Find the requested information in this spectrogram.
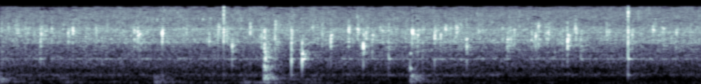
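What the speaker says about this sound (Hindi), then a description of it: "अब हम इसमें शामिल करेंगे अदरक लहसुन का पेस्ट।" Ginger garlic paste sizzles as it hits hot oil in a pan while cooking a zeera chicken and bottle gourd curry, a steady low crackle with a few louder spoon scrapes and clinks, close and without talk.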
